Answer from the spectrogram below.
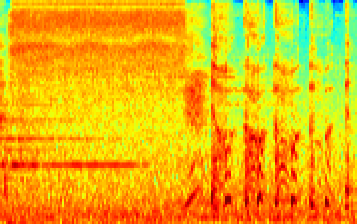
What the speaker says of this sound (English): I feel like spraying you. In green, the colour of lies.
